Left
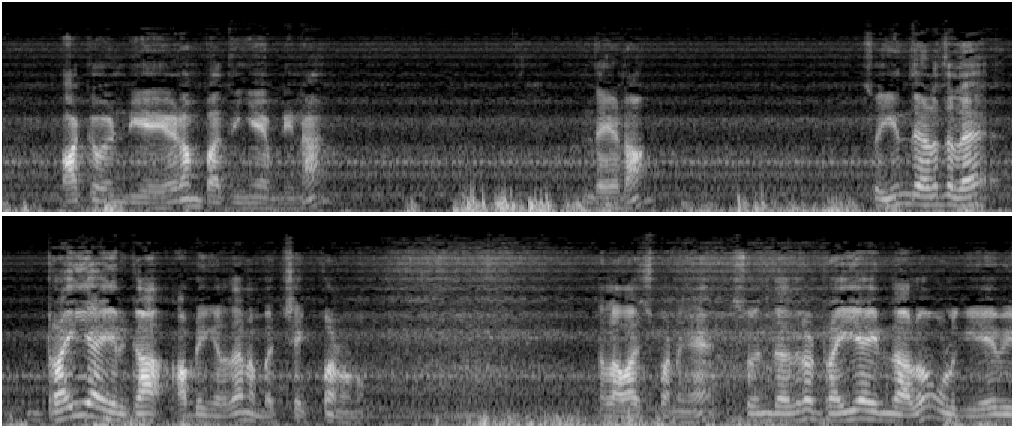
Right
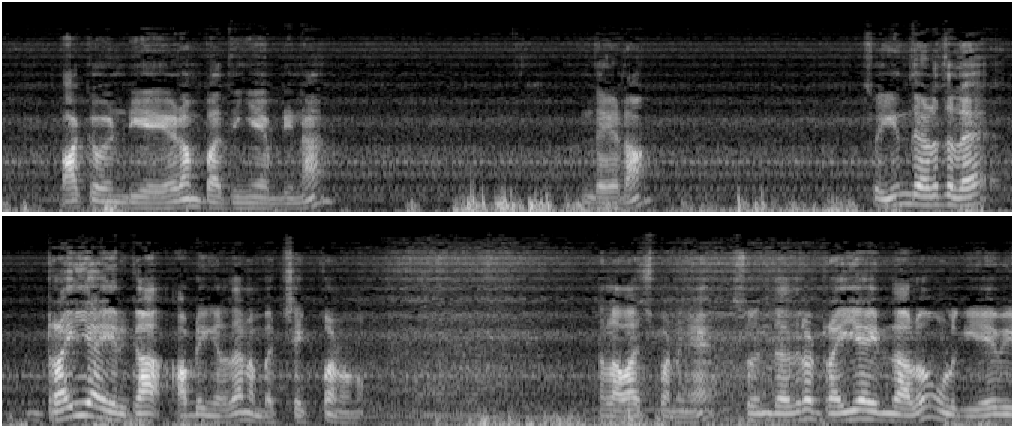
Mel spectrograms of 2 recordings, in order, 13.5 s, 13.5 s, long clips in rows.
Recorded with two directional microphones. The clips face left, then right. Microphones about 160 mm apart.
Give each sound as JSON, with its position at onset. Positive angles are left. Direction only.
{"t": 0.4, "sound": "speech", "side_deg": -15}
{"t": 3.9, "sound": "speech", "side_deg": -10}
{"t": 5.8, "sound": "speech", "side_deg": -5}
{"t": 10.7, "sound": "speech", "side_deg": -5}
